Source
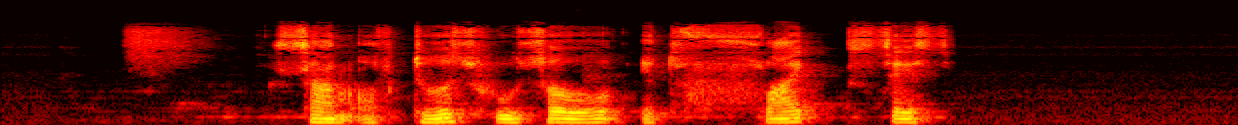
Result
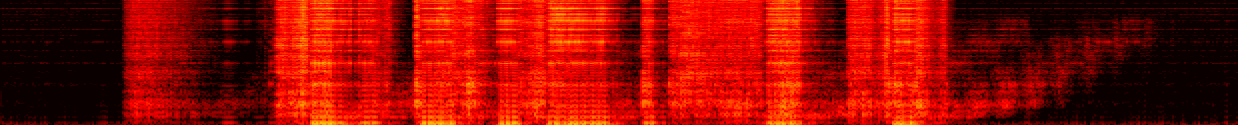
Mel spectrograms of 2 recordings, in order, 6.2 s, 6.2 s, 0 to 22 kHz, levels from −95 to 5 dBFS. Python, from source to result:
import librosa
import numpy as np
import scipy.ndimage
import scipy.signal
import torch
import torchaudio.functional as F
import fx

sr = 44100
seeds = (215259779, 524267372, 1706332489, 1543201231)

y = fx.bit_reversed(x, sr, seeds[0], block=256)
y = fx.echo_stepped(y, sr, ms=143, hz=250.0, octaves=0.7, feedback_pct=70, wet_db=-10.5)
